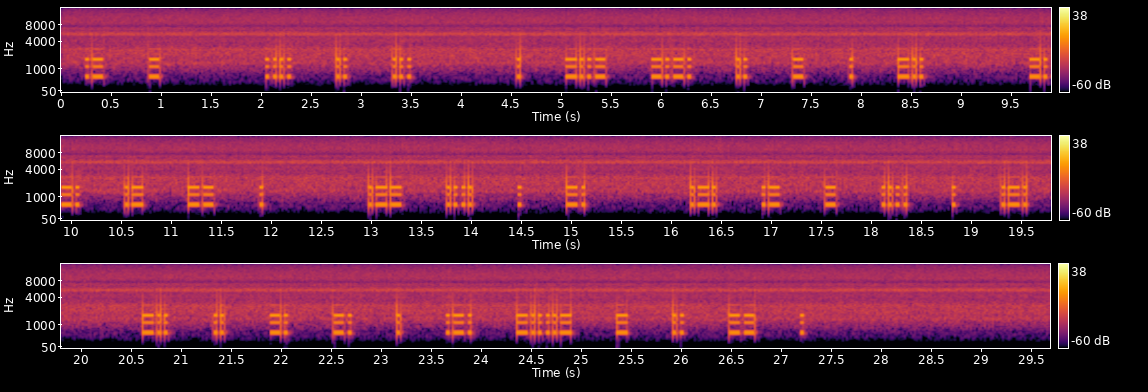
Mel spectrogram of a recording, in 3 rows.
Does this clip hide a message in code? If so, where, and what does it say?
Yes: Morse code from 0.2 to 27.3 s, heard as a keyed tone, machine-sent, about 33 wpm, spaced as for 15 wpm, 570 Hz. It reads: AT HIS EXCITED CAME WHEN RATHER DINNER-TIME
